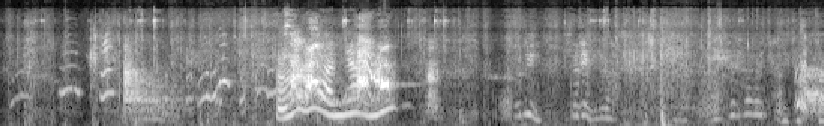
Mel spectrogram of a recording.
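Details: Sapsali dog family in foster care after birth at the Gimje shelter, mother Suri with her growing puppies; high wavering whines and short yelps rise and fall amid overlapping human talk.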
